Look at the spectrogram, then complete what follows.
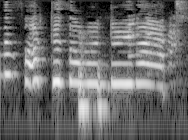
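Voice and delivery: loud, high disbelieving yell; shocked outburst. Real, not acted. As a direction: blurt it out in real shock. Shocked reaction to movie scene.

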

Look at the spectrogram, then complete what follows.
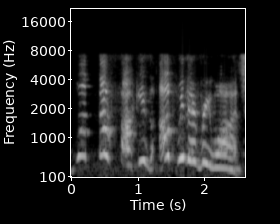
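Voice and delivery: high-pitched exasperated protest; exasperated disbelief. Acted. Viewer reacting to everyone at camp, exasperated. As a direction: pitch it right up, baffled and fed up.

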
